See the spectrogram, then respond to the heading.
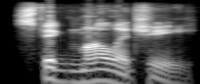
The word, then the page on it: sphygmology: American English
